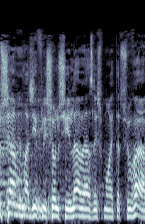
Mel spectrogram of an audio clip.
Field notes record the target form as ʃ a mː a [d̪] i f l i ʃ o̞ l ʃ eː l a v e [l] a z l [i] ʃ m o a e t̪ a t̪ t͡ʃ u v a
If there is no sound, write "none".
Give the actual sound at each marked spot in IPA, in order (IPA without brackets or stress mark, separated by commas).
d̪, none, i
